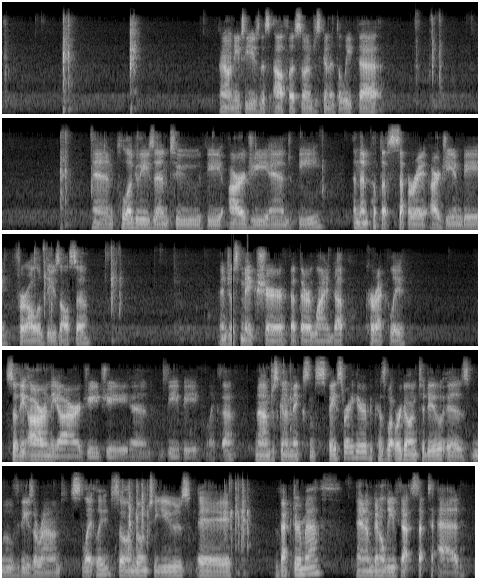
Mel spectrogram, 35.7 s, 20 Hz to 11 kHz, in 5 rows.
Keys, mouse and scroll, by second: 0.5 click, 0.9 Tab, 1.9 n, 3.0 click, 4.9 click, 6.4 ctrl+z, 6.9 click, 8.0 Tab, 8.3 middle click, 8.3 scroll down 2, 8.3 n, 8.7 alt+right click, 9.7 alt+right click, 10.9 alt+right click, 12.2 click, 12.2 scroll down 1, 12.5 click, 14.9 shift+d, 15.9 shift+d, 17.0 middle click, 18.1 click, 20.9 click, 24.0 middle click, 24.4 middle click, 25.1 click, 25.6 g, 27.0 scroll up 1, 27.3 middle click, 28.4 middle click, 29.3 click, 29.9 click, 30.4 shift+a, 33.7 click, 34.7 click.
